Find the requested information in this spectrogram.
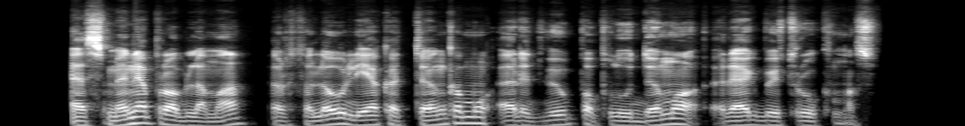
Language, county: Lithuanian, Tauragė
